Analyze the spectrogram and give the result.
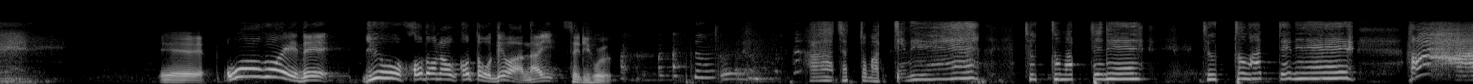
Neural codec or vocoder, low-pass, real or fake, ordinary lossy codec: codec, 16 kHz, 1 kbps, X-Codec, HuBERT features, trained on general audio; none; fake; none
